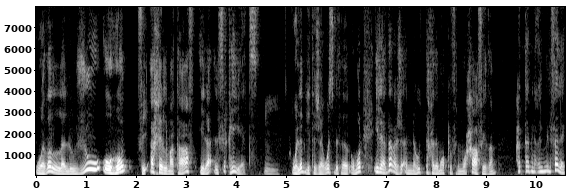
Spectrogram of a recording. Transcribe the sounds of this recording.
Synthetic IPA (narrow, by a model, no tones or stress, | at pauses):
wɑðˤɑlːlʊʒuːʔʊɦʊ | fiʔæxəɾəlmɑt̪ˤɑfʔəlæʔlfəqhəjːæt̪ | wələmjət̪æʒæ̰wəzməhæd̪əlʔʊmuːɾʔəlæd̪ɑɾˤɑʒaʔənːhʊjət̪ːaæxəðmawqəfəlmʊħɑfɨðˤɑ | ħat̪ːæmənʕəlməlfælæk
